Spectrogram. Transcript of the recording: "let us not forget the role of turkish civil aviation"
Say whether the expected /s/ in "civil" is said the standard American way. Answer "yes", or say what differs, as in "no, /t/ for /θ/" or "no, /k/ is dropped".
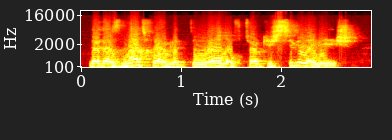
yes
